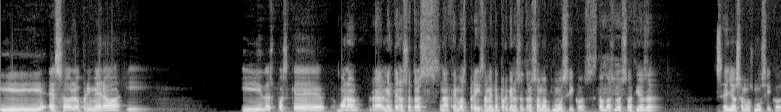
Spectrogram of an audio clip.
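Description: Speaking with an unremarkable speaking voice at a moderate pace, the man uses lively intonation over a fairly high pitch. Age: 20s. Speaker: musician and record label member. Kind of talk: panel discussion. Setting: remote connection.

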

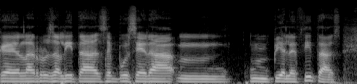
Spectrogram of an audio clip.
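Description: Over noticeable background noise, a man speaks at a fairly slow pace in a fairly high pitch. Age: 20s. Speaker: drag performer and party organizer. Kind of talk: casual chat.

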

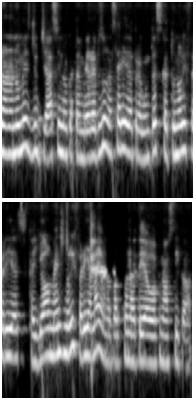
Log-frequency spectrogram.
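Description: A woman with a Catalan accent talks very fast, with hardly any pauses. Her pitch is fairly high, her intonation fairly even and her loudness very even. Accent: Catalan (central). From Catalonia, Vallès Oriental. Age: 20s. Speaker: law and politics student. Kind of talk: round-table discussion.

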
